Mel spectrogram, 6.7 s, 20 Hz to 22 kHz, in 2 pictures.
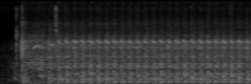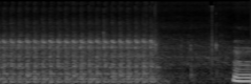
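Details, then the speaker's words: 1996 Audi 80 Coupe 2.6 V6 unmoved for 15 years, fuel pump run off a 12 V pack: steady cranking for five seconds with no firing; no fuel found at the fuel rail. "right I found a problem cracked openly two nuts on the fuel rail at the front and there was no fuel there"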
